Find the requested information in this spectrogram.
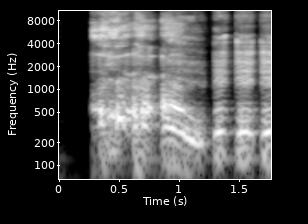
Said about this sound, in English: Actually, hang on. Let me clear my throat.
